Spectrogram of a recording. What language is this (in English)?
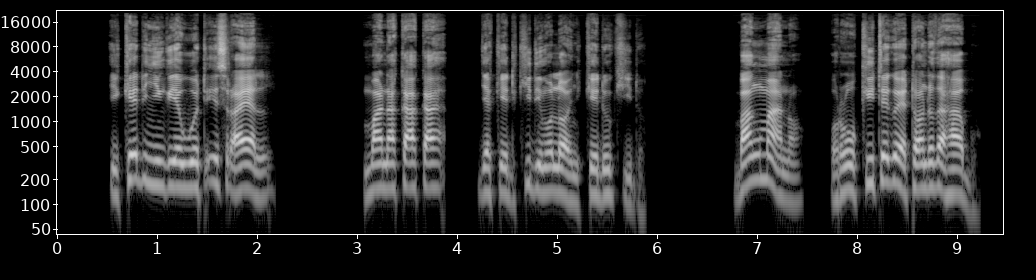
Luo (Kenya and Tanzania)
